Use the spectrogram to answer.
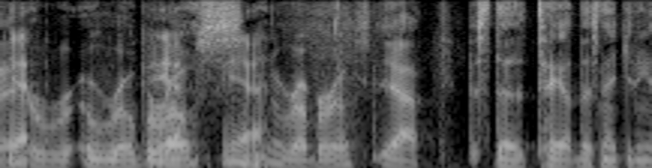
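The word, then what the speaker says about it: ouroboros: loop of creating himself, and so it becomes Uroburo. What's that? Uroburo? I never know how to say it. Uroboros.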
